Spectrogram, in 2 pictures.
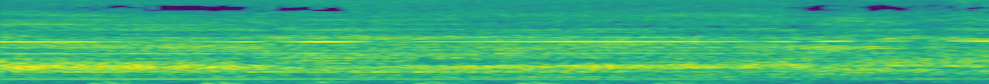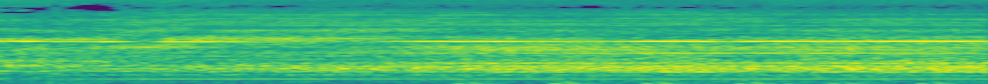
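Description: A hair dryer blows air in a steady whoosh.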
